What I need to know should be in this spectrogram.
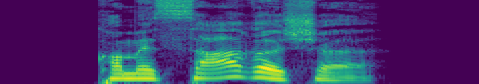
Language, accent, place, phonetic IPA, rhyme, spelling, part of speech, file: German, Germany, Berlin, [kɔmɪˈsaːʁɪʃə], -aːʁɪʃə, kommissarische, adjective, De-kommissarische.ogg
- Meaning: inflection of kommissarisch: 1. strong/mixed nominative/accusative feminine singular 2. strong nominative/accusative plural 3. weak nominative all-gender singular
